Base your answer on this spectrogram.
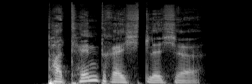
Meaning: inflection of patentrechtlich: 1. strong/mixed nominative/accusative feminine singular 2. strong nominative/accusative plural 3. weak nominative all-gender singular
- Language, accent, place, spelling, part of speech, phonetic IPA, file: German, Germany, Berlin, patentrechtliche, adjective, [paˈtɛntˌʁɛçtlɪçə], De-patentrechtliche.ogg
